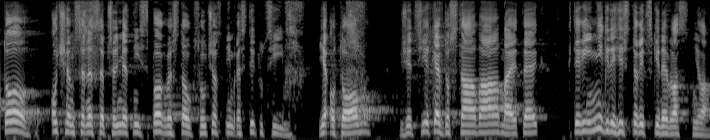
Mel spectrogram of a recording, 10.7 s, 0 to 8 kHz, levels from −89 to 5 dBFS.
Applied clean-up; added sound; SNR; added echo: classical method spectral subtraction.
